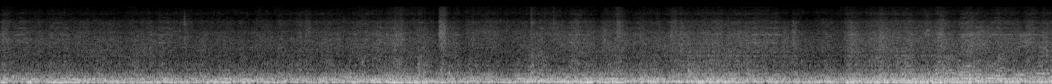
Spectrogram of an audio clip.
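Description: A train running slowly along the track at about 30 km/h, heard from inside its rear cab: a steady low rumble with a few faint clicks.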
